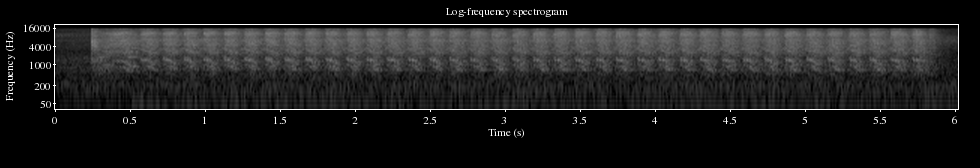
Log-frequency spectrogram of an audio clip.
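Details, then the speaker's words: Toyota RAV4 build engine cranked at wide-open throttle (flood clear), oil level checked full: starter spins steadily at about 3.5 even beats a second, compression sounds even; a tappy top-end noise is suspected separately. "Sounds good to me. So that's bottom end, like piston wise. Yeah. That sounds all right."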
